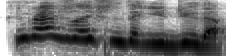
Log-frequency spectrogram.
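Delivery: normal talking voice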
